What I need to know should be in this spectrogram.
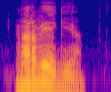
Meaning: Norway (a country in Scandinavia in Northern Europe; capital and largest city: Oslo)
- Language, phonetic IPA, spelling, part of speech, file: Russian, [nɐrˈvʲeɡʲɪjə], Норвегия, proper noun, Ru-Норвегия.ogg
